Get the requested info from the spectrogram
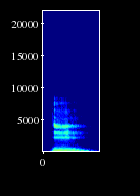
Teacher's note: A nossa língua vai lá para cima no nosso céu da boca, na parte mais alta da nossa boca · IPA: /i/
